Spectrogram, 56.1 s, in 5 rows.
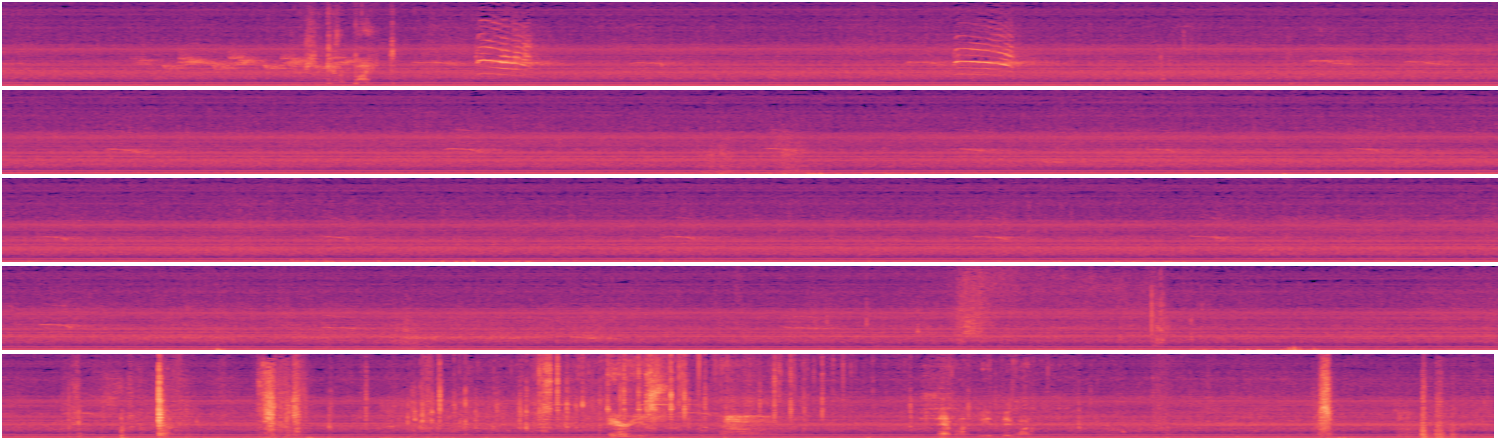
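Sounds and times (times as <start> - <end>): low hum: 0.0 - 56.0
bird chirping: 1.0 - 4.1, 6.8 - 7.8, 9.8 - 11.0
irregular low rumbling: 15.6 - 26.6.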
